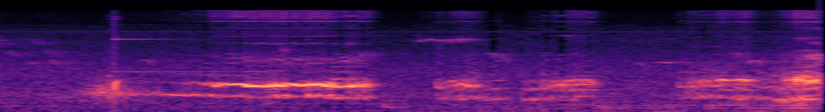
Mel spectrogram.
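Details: Chickens clucking in short, husky, irregular bursts of mid-pitched notes, several close together, with brief quiet gaps between groups.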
